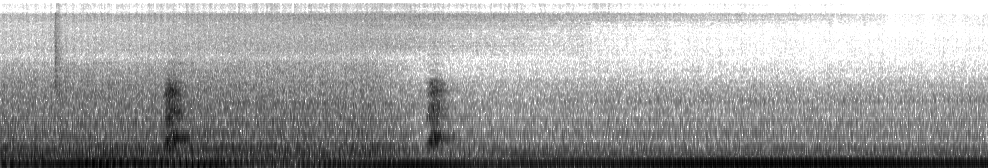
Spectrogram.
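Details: Samsung washing machine after repair of a water-not-draining and poor-drying fault, spinning with clothes loaded; smooth low hum builds to an even drone with no thumping or rubbing, spin running normally.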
